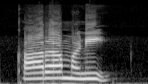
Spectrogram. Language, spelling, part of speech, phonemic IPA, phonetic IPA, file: Tamil, காராமணி, noun, /kɑːɾɑːmɐɳiː/, [käːɾäːmɐɳiː], Ta-காராமணி.ogg
- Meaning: cowpea, black-eyed pea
